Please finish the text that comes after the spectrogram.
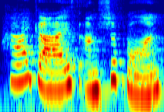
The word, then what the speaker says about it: Sha-Phawn: Sha-Phawn, pronounced like the material, and welcome to my channel.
